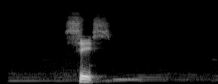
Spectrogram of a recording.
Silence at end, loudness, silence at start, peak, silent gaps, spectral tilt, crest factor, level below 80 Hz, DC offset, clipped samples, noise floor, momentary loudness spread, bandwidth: 0.9 s; -20 LUFS; 0.65 s; 0 dBFS; none; -4 dB/octave; 26 dB; -74 dBFS; under 0.1%; under 0.1%; -59 dBFS; 25 LU; 12 kHz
